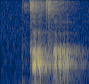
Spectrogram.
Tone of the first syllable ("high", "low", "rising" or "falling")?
low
